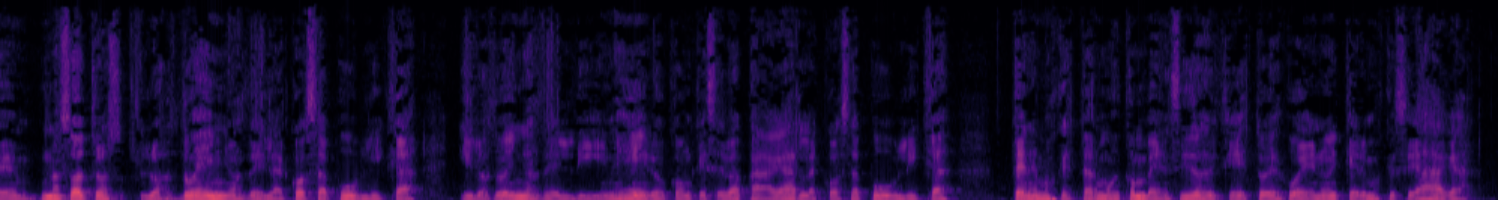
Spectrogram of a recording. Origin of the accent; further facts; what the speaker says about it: Córdoba, Argentina; Es decir, todos somos vecinos, todos somos argentinos, cordobeses, de Punilla.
